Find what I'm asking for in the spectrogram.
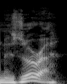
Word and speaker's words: Missouri: And Missouri, as I'm told it's pronounced, that's 6%.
